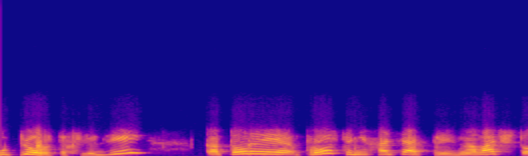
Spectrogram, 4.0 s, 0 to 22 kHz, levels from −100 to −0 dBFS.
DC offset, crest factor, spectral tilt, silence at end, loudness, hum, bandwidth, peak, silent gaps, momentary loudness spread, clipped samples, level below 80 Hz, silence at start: under 0.1%; 16 dB; -7.5 dB/octave; 0 s; -19 LUFS; none; 4.4 kHz; -4 dBFS; none; 10 LU; under 0.1%; -70 dBFS; 0 s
